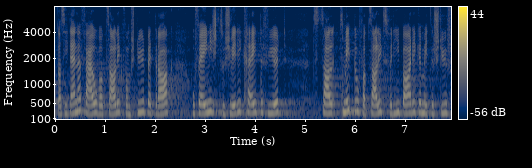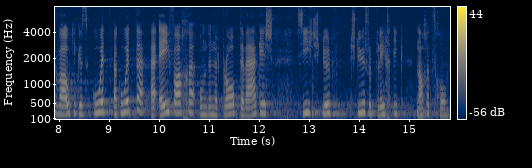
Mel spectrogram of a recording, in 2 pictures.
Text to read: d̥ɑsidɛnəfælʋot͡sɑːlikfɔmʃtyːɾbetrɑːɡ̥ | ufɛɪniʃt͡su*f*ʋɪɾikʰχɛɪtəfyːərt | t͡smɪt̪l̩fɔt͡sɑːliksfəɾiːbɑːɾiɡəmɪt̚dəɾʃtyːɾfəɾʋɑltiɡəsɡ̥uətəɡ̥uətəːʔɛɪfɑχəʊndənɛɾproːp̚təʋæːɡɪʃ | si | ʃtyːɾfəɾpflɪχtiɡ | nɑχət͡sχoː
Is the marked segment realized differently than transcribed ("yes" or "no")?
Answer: yes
